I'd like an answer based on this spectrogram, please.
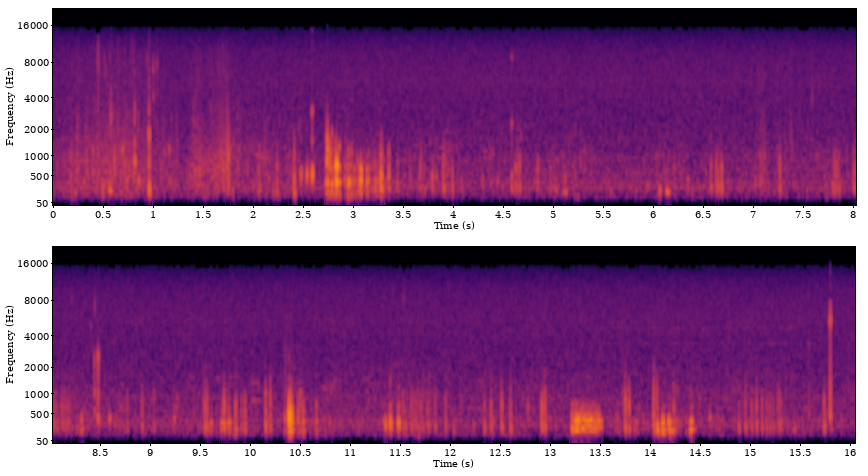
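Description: Intermittent gurgling and rumbling bursts in a quiet room; ordinary stomach growling from gas and fluid moving through the gut.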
